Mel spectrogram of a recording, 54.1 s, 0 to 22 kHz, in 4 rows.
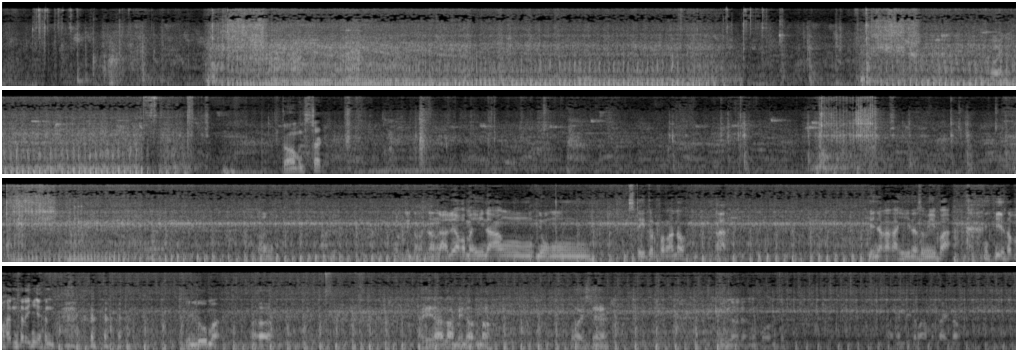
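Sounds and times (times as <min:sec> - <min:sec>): motorcycle engine cranking: 0:00.2 - 0:16.4, 0:23.0 - 0:54.0
motorcycle engine running: 0:02.6 - 0:10.3, 0:11.3 - 0:17.2, 0:26.9 - 0:54.0.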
